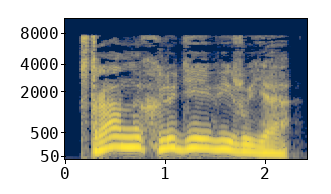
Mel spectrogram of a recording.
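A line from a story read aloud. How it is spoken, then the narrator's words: Sighing. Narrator (Russian): сказала она, вздохнув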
